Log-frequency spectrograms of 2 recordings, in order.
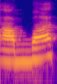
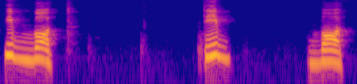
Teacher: যদি বর সঙ্গে ব ফলা যুক্ত হয়, দুটিরই উচ্চারণ হয়।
